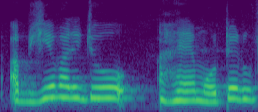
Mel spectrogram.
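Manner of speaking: usual speaking voice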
